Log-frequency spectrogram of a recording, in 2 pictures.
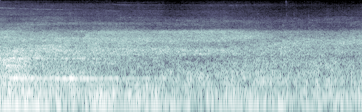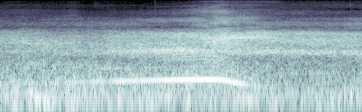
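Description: Road traffic passing on a busy multi-lane street. A tractor-trailer goes by at the start, and another vehicle swells past about eight seconds in, its hum falling in pitch as it passes.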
